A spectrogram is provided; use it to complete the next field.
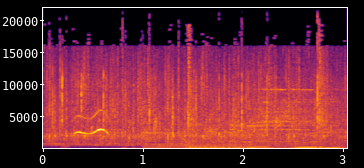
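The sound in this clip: Audience applause greeting a singer arriving on stage at a live show: steady, full clapping throughout, with a brief high whistle early on.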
